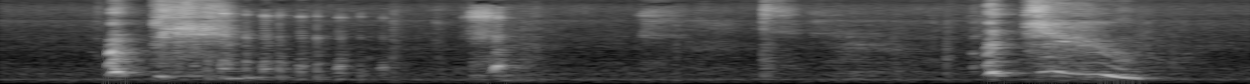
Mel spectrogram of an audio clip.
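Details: Young child making two loud fake sneezes with bursts of giggling between them; imitated sneeze.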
